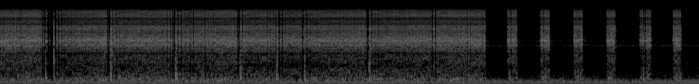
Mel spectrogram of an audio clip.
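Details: TG-TEK tablet with headphones plugged in while downloading or multitasking: steady hiss with faint ticks about once a second, then short bursts roughly three a second before stopping; electrical noise on audio output.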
